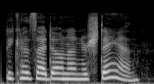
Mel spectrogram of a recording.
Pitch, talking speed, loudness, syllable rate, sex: 255 Hz, 155 wpm, -16 LUFS, 5.9 syllables/s, female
